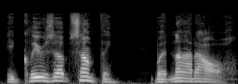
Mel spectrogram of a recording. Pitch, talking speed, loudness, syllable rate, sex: 130 Hz, 175 wpm, -19 LUFS, 4.6 syllables/s, male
